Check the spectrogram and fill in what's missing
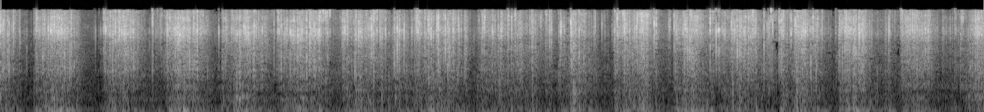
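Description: Long acrylic nails scratch and tap quickly over a small, hollow black vintage evening purse covered in glass beads, sequins and bead fringe. The result is a dense, bright, crackling rattle of beads and sequins in rapid, uneven strokes, with short dry clicks and little low-end body.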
